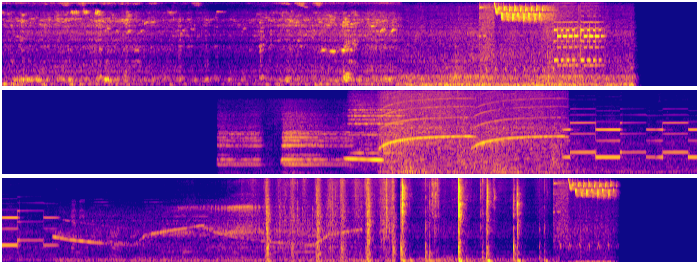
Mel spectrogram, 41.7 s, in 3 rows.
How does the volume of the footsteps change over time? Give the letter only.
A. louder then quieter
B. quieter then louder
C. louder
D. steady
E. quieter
A.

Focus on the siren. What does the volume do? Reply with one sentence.
The loudness of the siren goes down.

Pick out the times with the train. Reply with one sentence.
You can hear the train from 0.0 to 12.7 s and from 18.1 to 21.9 s.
